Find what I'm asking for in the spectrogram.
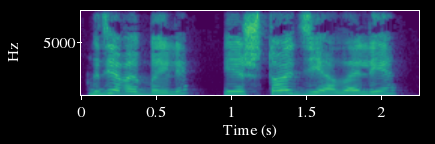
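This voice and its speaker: A woman's voice: a little high, measured pace, darkish tone, lightly acted. A woman voicing a stern, suspicious older man who questions people in an accusing, official tone.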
